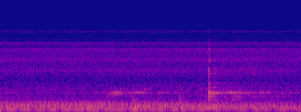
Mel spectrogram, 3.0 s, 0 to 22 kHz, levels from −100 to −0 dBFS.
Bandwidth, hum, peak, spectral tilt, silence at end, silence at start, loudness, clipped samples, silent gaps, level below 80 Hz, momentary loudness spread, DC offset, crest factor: 10 kHz; none; -34 dBFS; -6.5 dB/octave; 0 s; 0 s; -55 LUFS; under 0.1%; none; -60 dBFS; 4 LU; under 0.1%; 20 dB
